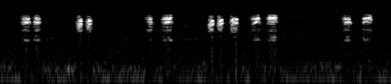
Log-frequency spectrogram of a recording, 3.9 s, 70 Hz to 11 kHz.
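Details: Two days before fledging, great tit young at Théding call on 15 July 2020 with harsh double chirps, paired notes repeated roughly every half second, some grouped in threes.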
